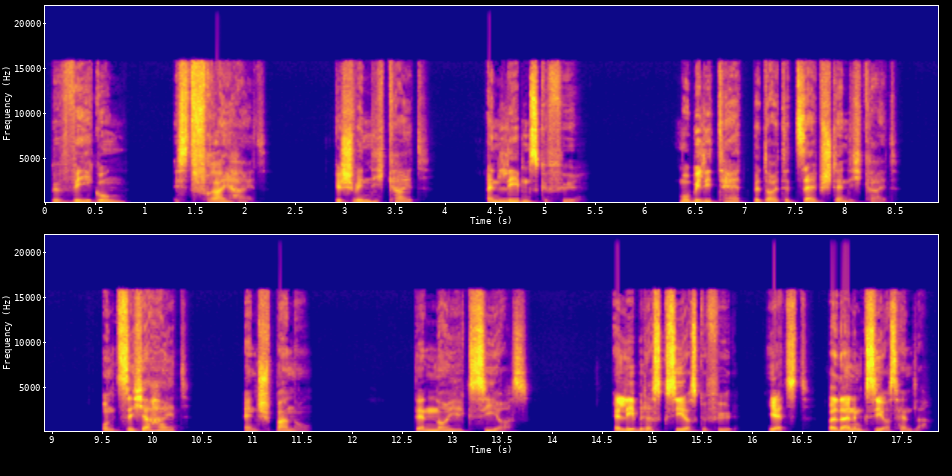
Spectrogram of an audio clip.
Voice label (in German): Sanft; Xios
